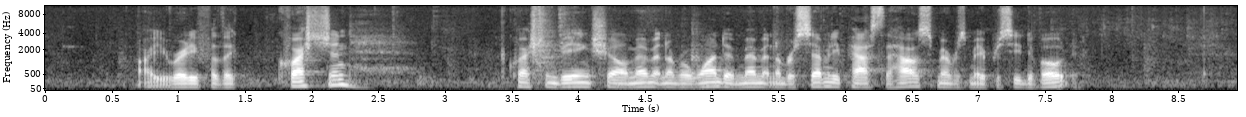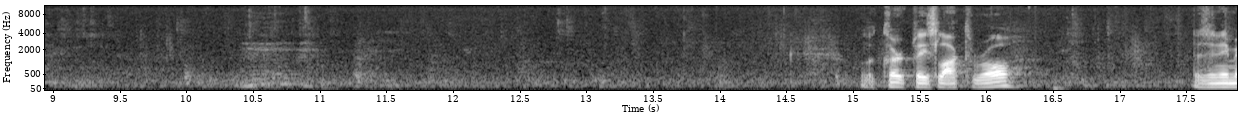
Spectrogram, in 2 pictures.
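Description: A man speaks calmly through a microphone, in bursts with pauses.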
